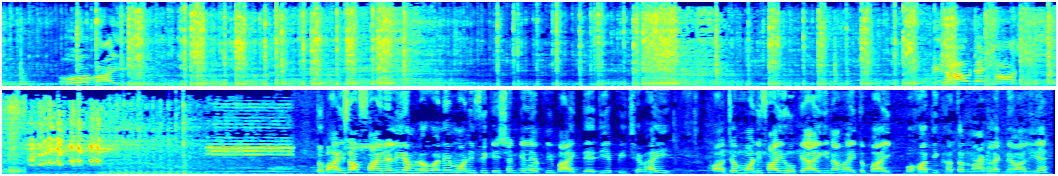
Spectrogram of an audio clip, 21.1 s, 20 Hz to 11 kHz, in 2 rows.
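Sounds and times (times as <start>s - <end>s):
dirt bike engine revving: 0.0s - 13.2s.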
